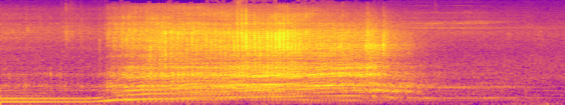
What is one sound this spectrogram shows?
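A car engine revs and roars as the car pulls away, then fades into the distance.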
